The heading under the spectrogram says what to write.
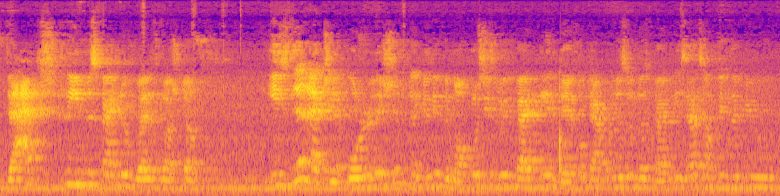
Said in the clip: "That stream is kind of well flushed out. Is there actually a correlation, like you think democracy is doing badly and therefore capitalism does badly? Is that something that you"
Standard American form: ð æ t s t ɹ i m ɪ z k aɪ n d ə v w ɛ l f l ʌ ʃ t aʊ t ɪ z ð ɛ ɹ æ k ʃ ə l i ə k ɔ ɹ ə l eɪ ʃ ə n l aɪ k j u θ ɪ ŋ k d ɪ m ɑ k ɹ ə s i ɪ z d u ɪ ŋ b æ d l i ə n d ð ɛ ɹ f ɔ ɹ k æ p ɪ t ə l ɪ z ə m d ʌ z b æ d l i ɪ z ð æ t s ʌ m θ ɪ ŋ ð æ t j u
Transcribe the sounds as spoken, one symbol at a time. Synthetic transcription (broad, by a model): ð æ t s t ɹ i m ɪ z k aɪ n d ə v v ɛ l f l ʌ ʃ t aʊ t ɪ z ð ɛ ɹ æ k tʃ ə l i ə k ɔ ɹ ə l eɪ ʃ ə n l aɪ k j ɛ t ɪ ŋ d ɪ m ɑ k ɹ ə s i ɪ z d u ɪ ŋ b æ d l i ə n d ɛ ɹ f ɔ ɹ k æ p ɪ t ə l ɪ z ə m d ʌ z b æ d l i ɪ z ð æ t s ʌ m t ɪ ŋ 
